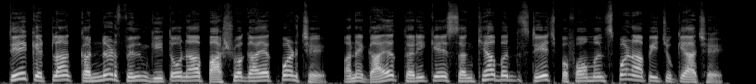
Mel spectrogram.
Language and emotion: Gujarati, neutral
